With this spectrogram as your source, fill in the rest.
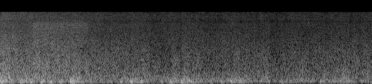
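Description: A speech recording with automatic gain falling at the start: from 0.05 s to 1.63 s the level sinks steadily by about 9 dB. The gain control has judged the opening input too loud, or its background noise too strong, and is pulling its gain down over roughly a second and a half rather than all at once. Because the correction acts on the whole signal, the background noise sinks along with the speech, giving an audible downward ramp in overall level.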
